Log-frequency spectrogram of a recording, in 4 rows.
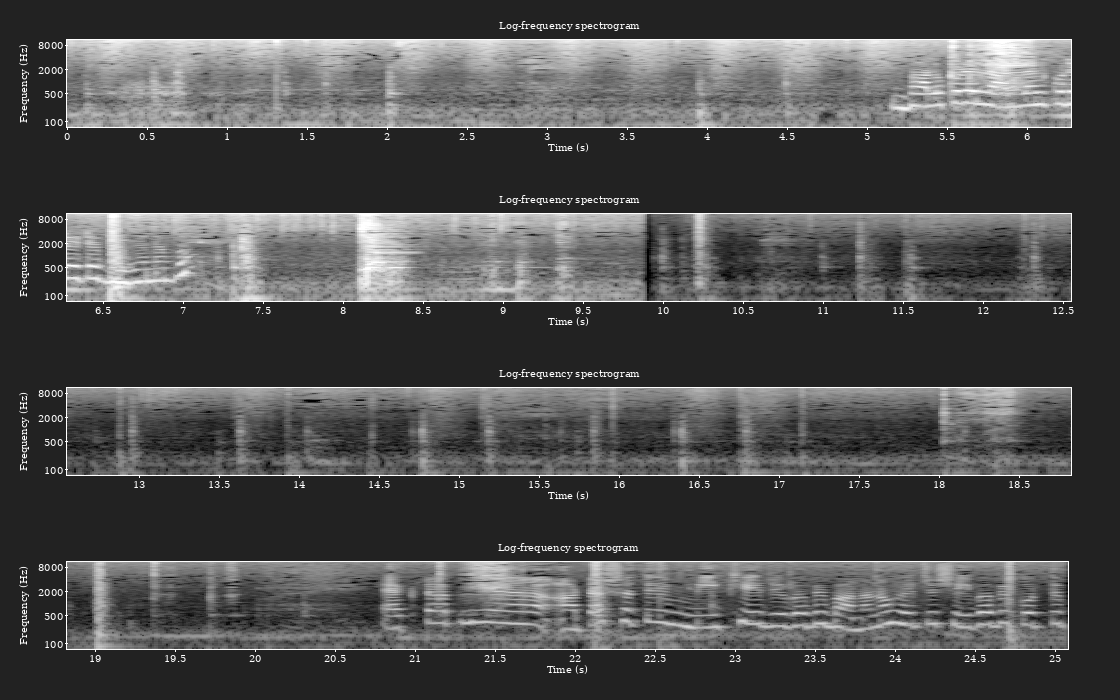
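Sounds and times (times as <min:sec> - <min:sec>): flatbread sizzling in oil: 0:00.0 - 0:25.0
spatula scraping a pan: 0:00.0 - 0:25.0.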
